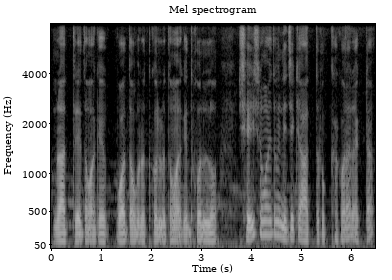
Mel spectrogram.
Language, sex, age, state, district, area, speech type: Bengali, male, 18-30, West Bengal, Uttar Dinajpur, urban, spontaneous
